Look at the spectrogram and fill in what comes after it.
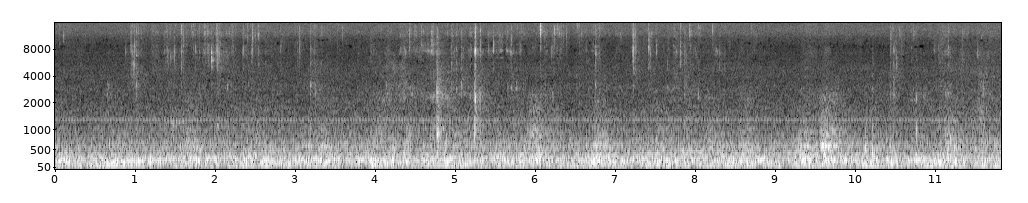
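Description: Close-up eating of a grilled chicken wing: biting and chewing, with small wet clicks and smacks scattered throughout, over a steady low hum.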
